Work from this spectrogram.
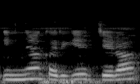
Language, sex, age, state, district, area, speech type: Dogri, female, 30-45, Jammu and Kashmir, Reasi, rural, spontaneous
